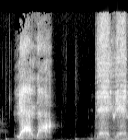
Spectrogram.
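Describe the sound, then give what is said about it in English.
A person imitates the voice of the cartoon duck Donald Duck in two raspy, buzzy bursts of squawking, nasal and high-pitched, with a short pause between them. “Okay, I'm gonna call it here for Donald Duck practice.”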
